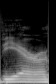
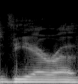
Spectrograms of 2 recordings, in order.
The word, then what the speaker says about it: Vieira: versus Ketlen Vieira who I've never heard of.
